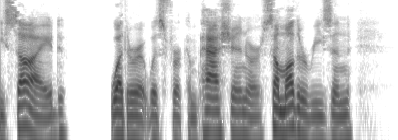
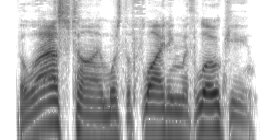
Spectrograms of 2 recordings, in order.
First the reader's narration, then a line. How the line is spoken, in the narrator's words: Thor grumbled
